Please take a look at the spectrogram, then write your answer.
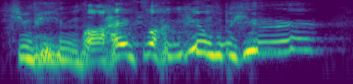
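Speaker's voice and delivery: high incredulous retort breaking into laughs; mock-furious, laughing disbelief; laughing outrage. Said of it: "I'm like".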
